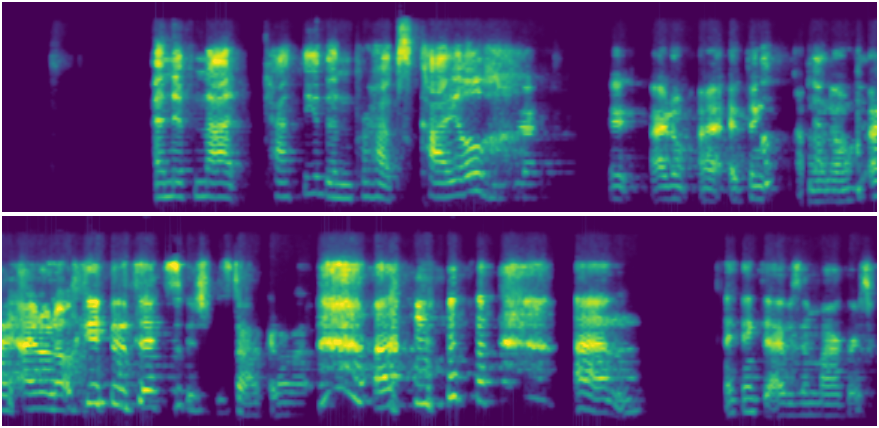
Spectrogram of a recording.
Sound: laughs

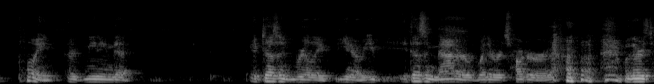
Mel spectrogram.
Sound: laughs

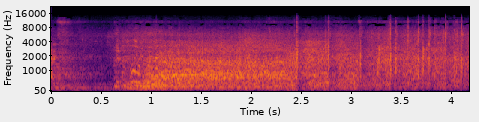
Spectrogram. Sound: laughter; applause

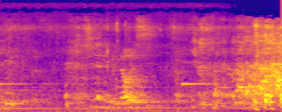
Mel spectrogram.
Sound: chuckles

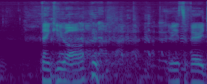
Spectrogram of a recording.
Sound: laughter

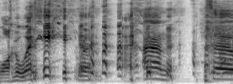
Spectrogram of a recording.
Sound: laughter

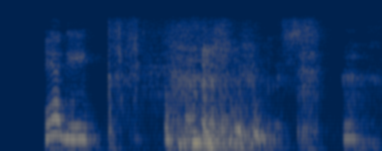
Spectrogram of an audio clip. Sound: laughter

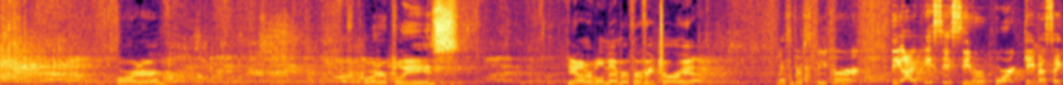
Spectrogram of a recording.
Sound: some Applause

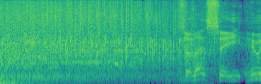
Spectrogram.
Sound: whooshing; applauding

